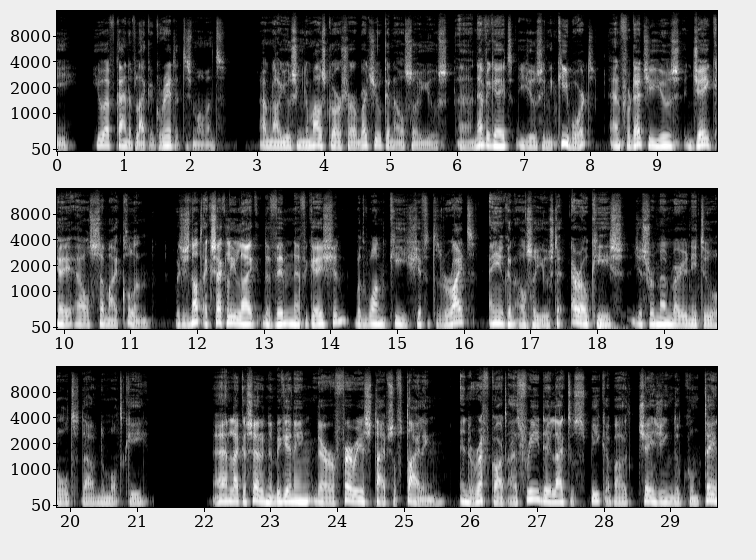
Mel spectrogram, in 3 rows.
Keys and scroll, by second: 5.3-7.9 typing, 9.8 super+l, 10.4 super+l, 11.6 super+l, 13.8 super+k, 14.3-15.1 typing, 15.2 super+k, 16.5 super+k, 18.1 super+l, 18.8 super+l, 19.3 super+;, 21.7 super+Up, 21.7 super+Down, 21.7 super+End, 21.7 super+Right, 23.0 super+Left, 23.7 super+Up, 24.6 super+Down, 25.4 super+Right, 26.1 super+Down.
